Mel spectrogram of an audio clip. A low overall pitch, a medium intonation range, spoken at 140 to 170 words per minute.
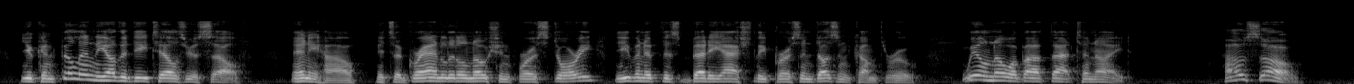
No: medium, 145 Hz; average, 3.5 semitones; average, 145 wpm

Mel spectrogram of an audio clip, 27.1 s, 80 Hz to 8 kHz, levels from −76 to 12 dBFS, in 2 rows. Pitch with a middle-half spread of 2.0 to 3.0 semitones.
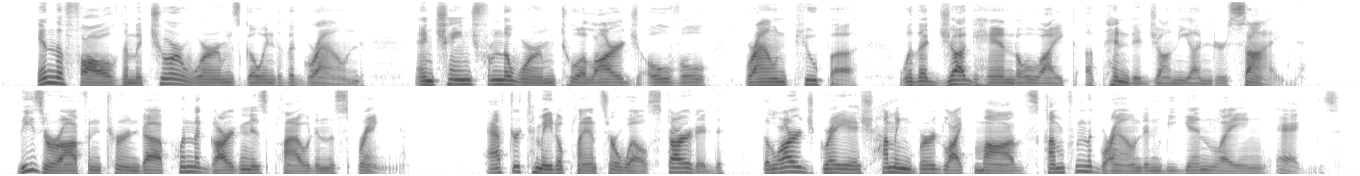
No: average, 4.5 semitones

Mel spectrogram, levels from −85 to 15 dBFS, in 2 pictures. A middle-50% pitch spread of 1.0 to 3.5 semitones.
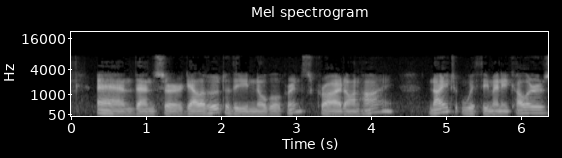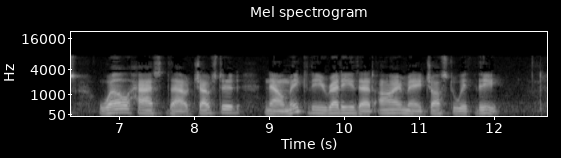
No: average, 4.1 semitones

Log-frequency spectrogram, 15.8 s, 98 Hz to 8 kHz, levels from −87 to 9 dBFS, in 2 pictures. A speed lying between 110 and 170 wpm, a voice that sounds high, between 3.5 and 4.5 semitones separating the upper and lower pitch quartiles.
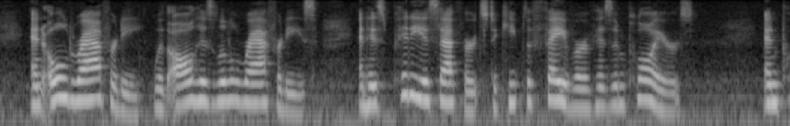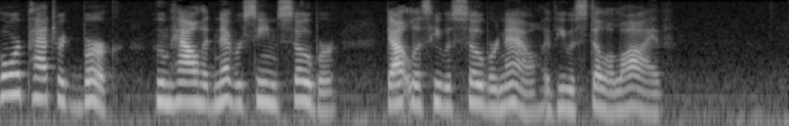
Yes: average, 150 wpm; high, 215 Hz; average, 3.9 semitones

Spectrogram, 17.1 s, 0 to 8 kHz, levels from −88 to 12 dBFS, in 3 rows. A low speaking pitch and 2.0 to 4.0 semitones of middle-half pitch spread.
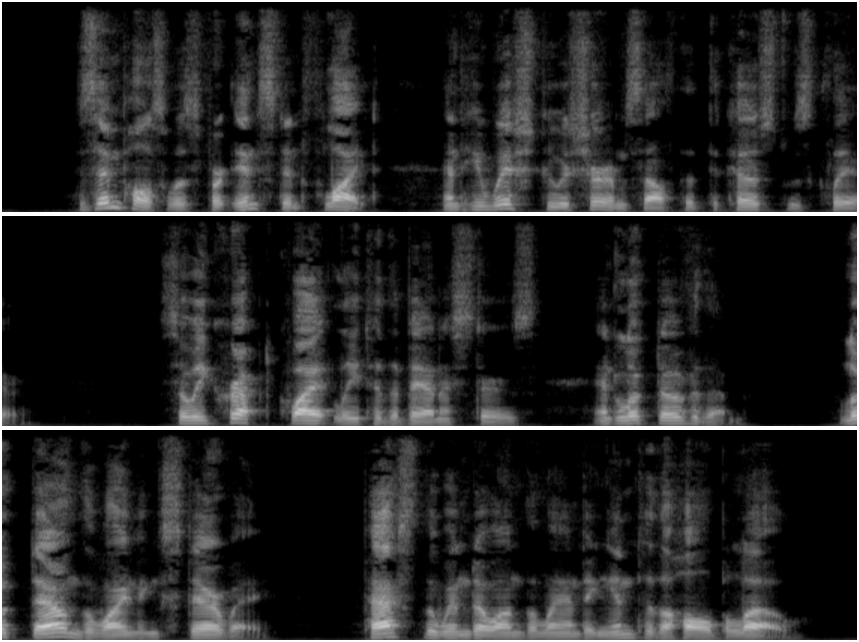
Yes: low, 110 Hz; average, 3.6 semitones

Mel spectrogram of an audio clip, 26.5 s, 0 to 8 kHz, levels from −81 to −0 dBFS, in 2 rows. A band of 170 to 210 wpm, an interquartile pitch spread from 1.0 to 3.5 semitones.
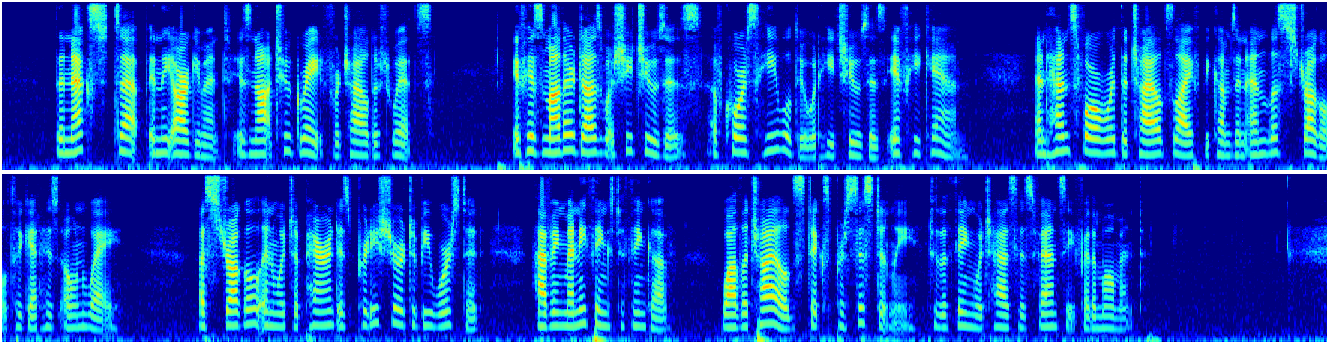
Yes: average, 175 wpm; average, 3.1 semitones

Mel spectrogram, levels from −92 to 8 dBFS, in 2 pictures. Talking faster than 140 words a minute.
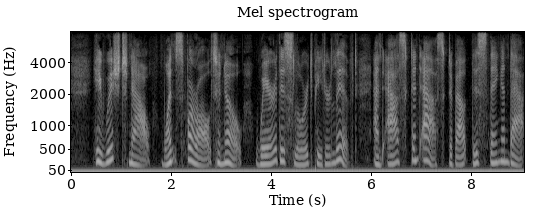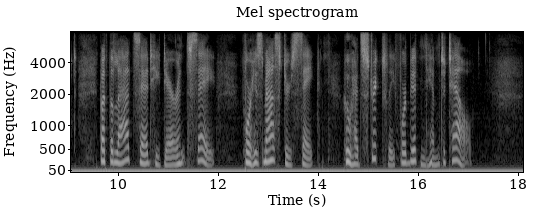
No: slow, 135 wpm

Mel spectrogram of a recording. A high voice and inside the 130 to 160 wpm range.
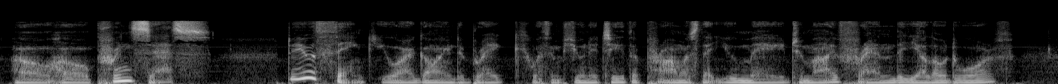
No: very low, 85 Hz; slow, 135 wpm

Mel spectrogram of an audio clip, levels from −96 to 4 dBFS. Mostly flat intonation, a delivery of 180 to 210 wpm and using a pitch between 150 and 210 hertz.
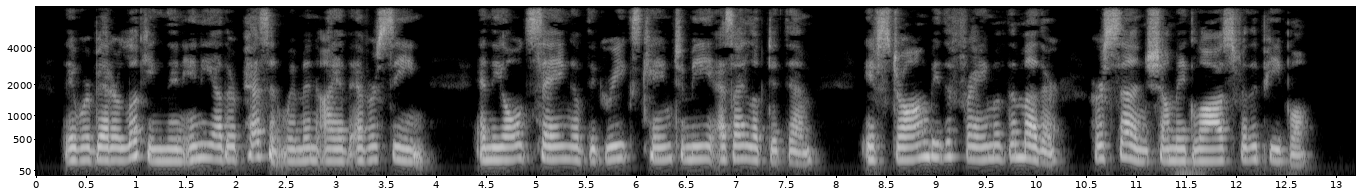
Yes: narrow, 2.3 semitones; average, 200 wpm; medium, 185 Hz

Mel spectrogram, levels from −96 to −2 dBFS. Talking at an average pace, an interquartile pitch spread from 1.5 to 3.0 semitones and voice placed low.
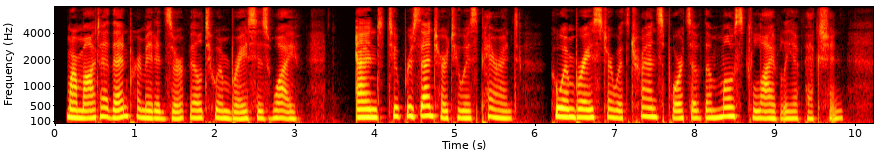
No: average, 145 wpm; average, 2.7 semitones; high, 190 Hz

